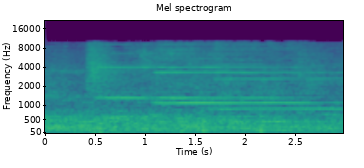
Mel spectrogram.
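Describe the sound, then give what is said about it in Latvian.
A bell rings in a parliament chamber before a vote, starting shortly after the beginning and holding as a steady, sustained metallic tone to the end. “Lūdzu zvanu.”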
